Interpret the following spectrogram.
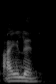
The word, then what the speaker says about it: island: Or the S in an island, they don't actually pronounce the S in the word island.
